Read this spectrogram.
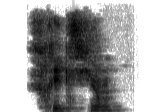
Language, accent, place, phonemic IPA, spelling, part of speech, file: French, France, Lyon, /fʁik.sjɔ̃/, friction, noun, LL-Q150 (fra)-friction.wav
- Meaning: friction: the rubbing, the conflict or the physics force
